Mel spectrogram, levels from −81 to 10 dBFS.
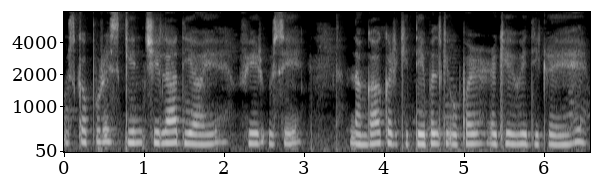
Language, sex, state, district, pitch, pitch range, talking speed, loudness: Hindi, female, Arunachal Pradesh, Papum Pare, 215 Hz, 205-235 Hz, 165 wpm, -20 LUFS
